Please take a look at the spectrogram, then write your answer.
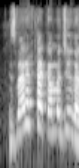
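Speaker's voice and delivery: normal talking voice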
